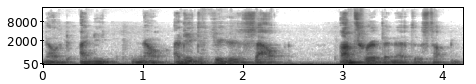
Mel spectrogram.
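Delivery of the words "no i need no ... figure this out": ordinary talk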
